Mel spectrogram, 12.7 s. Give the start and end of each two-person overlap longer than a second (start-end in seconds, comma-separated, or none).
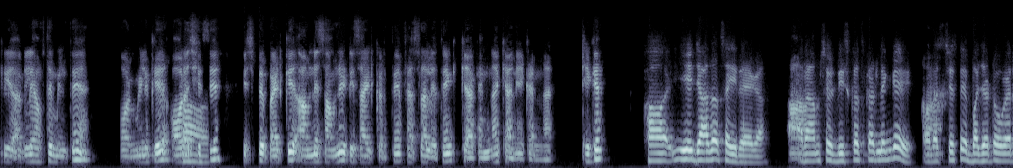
none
